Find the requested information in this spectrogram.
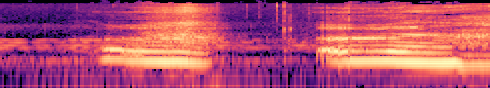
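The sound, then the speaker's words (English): A reviving woman gasps for breath twice in quick succession, each intake voiced and drawn out into a low, moaning tone. The sounds are fairly loud, with no talking. “I think she's breathing.”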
